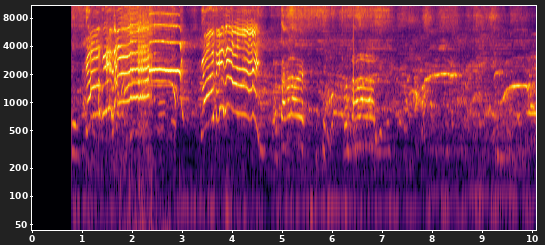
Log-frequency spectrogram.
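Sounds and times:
young people screaming: 0:01.1 - 0:04.6, 0:07.5 - 0:10.0.

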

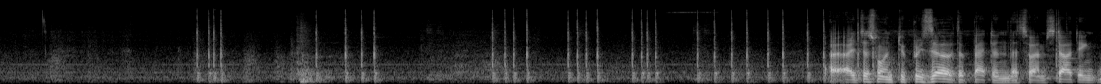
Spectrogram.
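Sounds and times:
computer keyboard key clicks: 0:02.0 - 0:02.3, 0:03.4 - 0:03.8, 0:04.9 - 0:08.7.

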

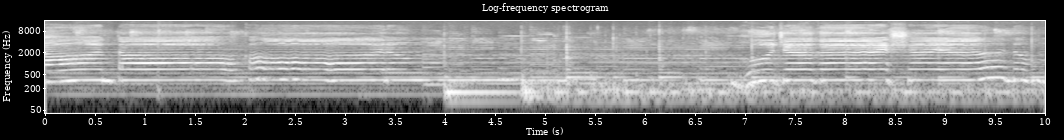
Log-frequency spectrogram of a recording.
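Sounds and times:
woman singing long held notes: 0:06.8 - 0:10.0.

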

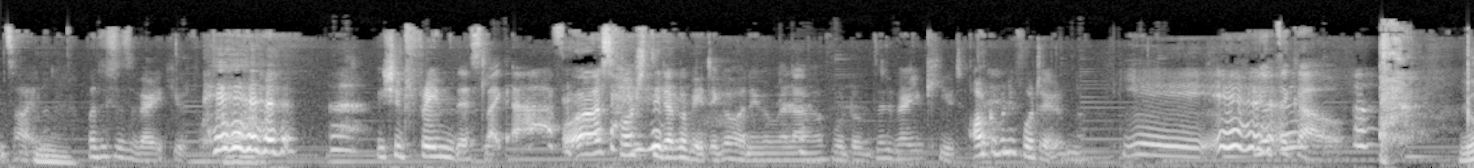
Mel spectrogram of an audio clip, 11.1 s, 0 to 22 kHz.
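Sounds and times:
person exclaiming: 0:00.3 - 0:00.6
person coughing: 0:10.3 - 0:10.7.

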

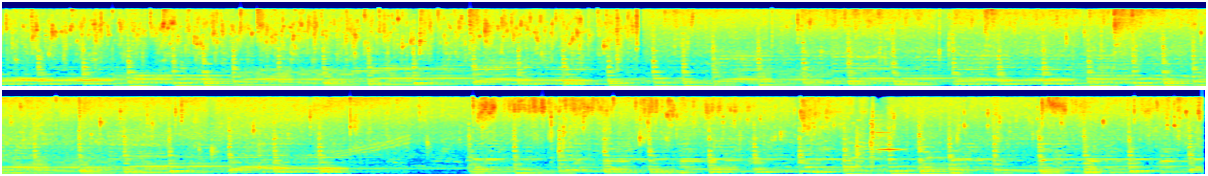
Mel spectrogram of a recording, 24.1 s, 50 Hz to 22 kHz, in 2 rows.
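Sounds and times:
background music: 0:00.0 - 0:24.0.

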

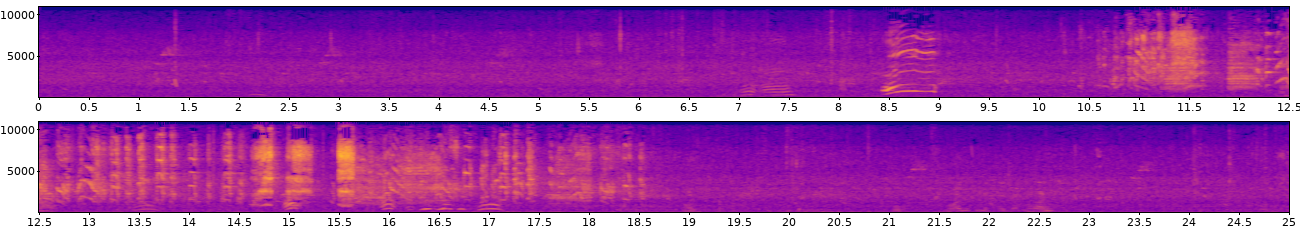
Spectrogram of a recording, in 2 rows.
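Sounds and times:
parrots harsh scratchy chattering: 0:10.8 - 0:18.3.

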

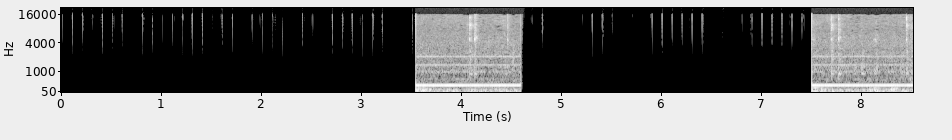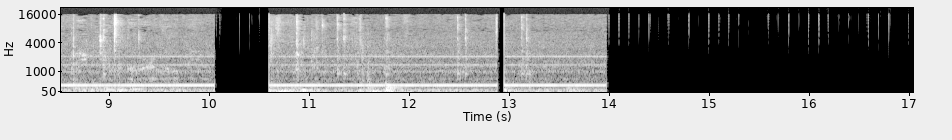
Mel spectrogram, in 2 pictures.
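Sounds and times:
steady single-pitched hum: 0:03.6 - 0:04.6, 0:07.5 - 0:14.0.

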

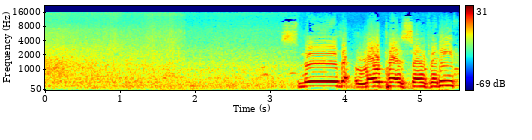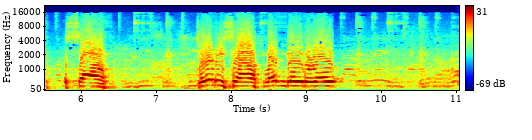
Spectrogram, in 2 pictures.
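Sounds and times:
ocean waves breaking: 0:00.0 - 0:11.0.

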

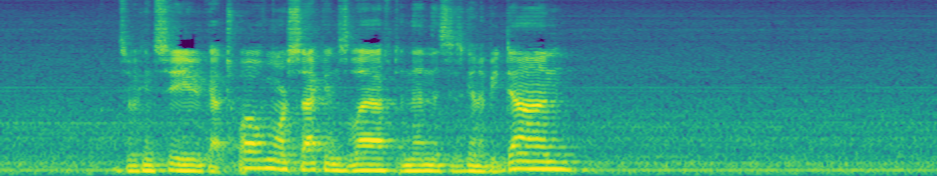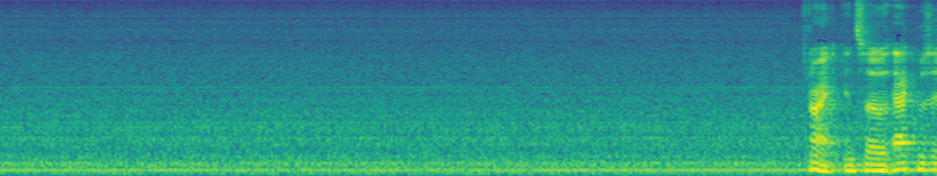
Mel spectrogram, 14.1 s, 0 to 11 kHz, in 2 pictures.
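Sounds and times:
low room hum with hiss: 0:00.0 - 0:14.0.

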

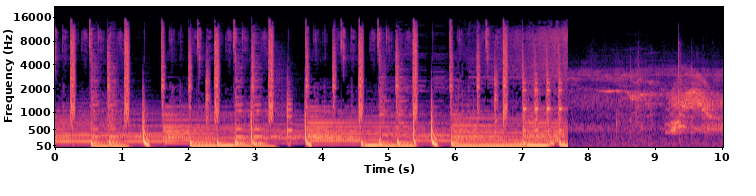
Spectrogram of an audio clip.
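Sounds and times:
toy dinosaur electronic calls: 0:08.1 - 0:10.0.

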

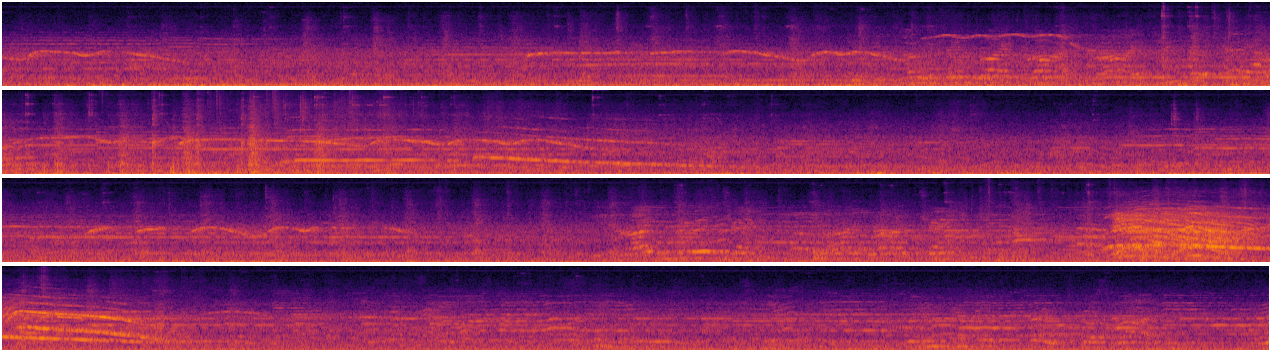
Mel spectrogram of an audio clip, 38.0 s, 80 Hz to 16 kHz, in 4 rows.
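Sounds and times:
faint voices: 0:00.0 - 0:38.0
horse hoofbeats on dirt: 0:01.6 - 0:14.0, 0:16.4 - 0:30.5
hoofbeat thuds on dirt: 0:02.2 - 0:12.6
high wavering whistle tones: 0:03.9 - 0:08.3.

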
